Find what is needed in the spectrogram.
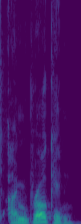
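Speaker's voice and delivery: ordinary talk, nothing marked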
